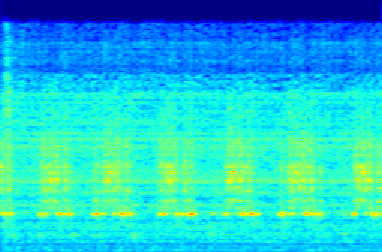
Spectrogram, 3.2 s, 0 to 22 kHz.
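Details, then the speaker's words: Sony VO-5800 U-matic VTR in full fast forward with an Ampex tape: rhythmic raspy squeaks, about two a second, as sticky-shed tape drags and sticks to the head; machine struggles but runs. "You can hear the tape squealing. Sticky shed syndrome. Crap. Ampex tape. This tape's going to stick to the head."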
